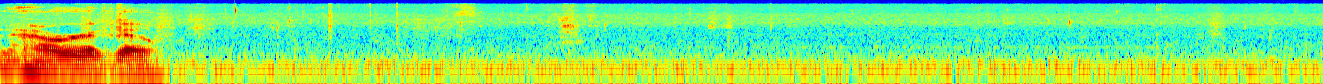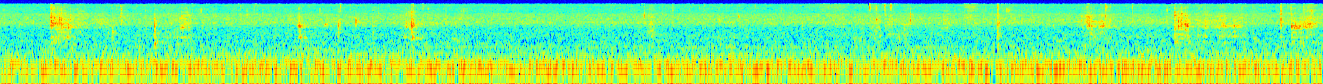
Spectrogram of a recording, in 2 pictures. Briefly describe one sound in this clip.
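A stirring stick taps and scrapes softly inside a small can.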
